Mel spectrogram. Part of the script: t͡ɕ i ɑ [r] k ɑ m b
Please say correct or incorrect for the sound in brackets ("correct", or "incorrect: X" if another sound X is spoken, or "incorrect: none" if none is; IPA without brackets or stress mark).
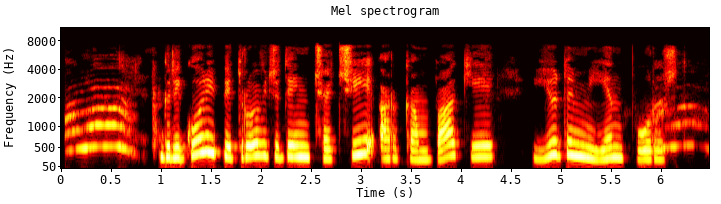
correct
